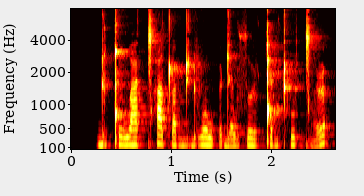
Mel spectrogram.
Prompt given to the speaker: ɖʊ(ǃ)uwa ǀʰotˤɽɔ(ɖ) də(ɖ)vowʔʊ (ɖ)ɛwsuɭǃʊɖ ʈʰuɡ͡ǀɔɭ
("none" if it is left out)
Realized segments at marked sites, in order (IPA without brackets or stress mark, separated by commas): ǃ, ɖ, ɖ, ɖ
